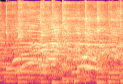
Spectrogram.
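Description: Children in an audience shouting and calling out together over background music.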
